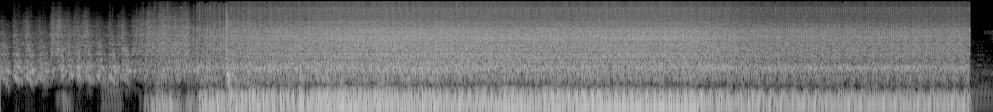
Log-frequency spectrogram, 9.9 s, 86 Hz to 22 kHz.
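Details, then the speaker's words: Buick Grand National after new ignition module and coil, 87-style ECM upgrade tested, vacuum lines checked: cranks, catches after a couple of seconds, idles with slightly uneven loping beat, no more black smoke; rough idle, tune unfinished, new PROM chip pending. "So definitely progress, right? There's no more black smoke coming out of the exhaust, so I know its tune is getting there. It's got a little bit more work to go."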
